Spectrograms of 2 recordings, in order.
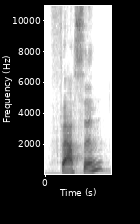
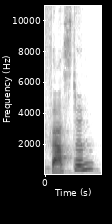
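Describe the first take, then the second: First: The T sound is silent. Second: The T sound is pronounced. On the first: The speaker calls it right. "words with a silent T" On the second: The speaker calls it wrong. "We don't say fasten"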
